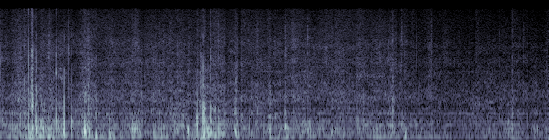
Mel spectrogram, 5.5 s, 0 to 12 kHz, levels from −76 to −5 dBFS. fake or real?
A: fake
